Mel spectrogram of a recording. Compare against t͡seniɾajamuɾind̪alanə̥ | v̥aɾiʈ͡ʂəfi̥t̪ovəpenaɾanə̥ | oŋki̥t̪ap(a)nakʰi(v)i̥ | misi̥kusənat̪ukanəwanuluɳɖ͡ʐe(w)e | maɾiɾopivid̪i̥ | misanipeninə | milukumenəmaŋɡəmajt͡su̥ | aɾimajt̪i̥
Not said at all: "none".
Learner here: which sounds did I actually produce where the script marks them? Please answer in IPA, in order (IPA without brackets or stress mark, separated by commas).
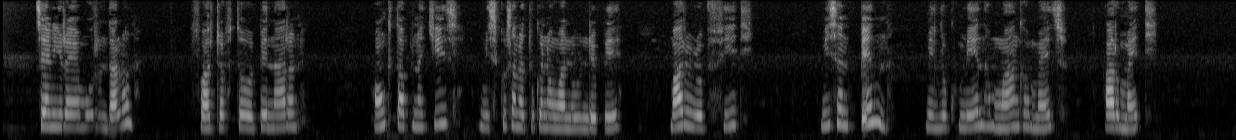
i, z, b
